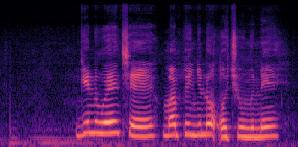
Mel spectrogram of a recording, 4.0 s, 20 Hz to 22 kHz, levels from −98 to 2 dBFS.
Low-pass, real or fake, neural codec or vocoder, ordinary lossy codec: 19.8 kHz; fake; vocoder, 44.1 kHz, 128 mel bands, Pupu-Vocoder; none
